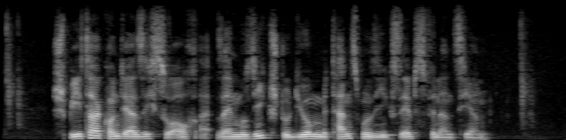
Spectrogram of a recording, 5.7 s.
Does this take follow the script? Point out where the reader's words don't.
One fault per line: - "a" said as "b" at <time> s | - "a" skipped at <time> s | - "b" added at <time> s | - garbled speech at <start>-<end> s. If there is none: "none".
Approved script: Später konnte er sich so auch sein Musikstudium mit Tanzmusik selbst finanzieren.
none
